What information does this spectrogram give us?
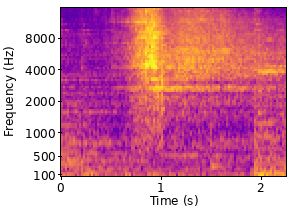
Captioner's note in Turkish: Kılıç çekme sesi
